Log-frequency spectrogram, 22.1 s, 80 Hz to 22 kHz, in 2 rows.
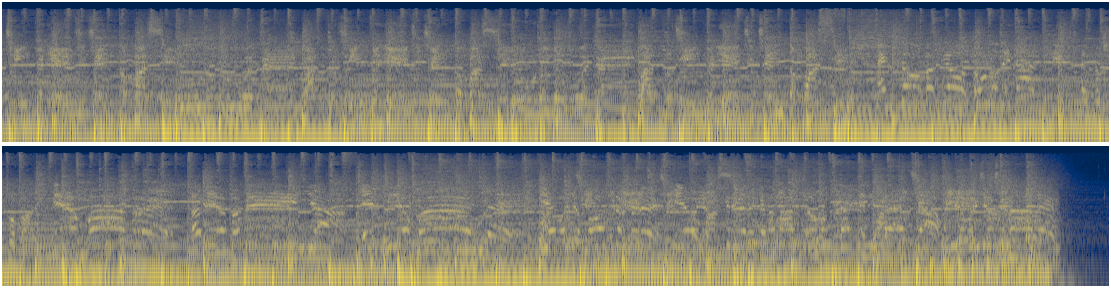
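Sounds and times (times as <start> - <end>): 
loud dense folk-rock song with full band and shouted vocals: 0.0 - 21.8.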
